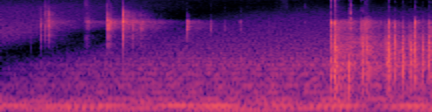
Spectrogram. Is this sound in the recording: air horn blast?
no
